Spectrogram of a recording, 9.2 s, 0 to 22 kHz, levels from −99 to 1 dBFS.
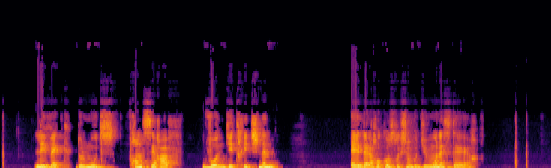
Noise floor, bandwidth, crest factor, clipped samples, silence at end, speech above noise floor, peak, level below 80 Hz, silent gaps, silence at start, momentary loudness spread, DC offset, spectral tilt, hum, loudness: -73 dBFS; 9 kHz; 16 dB; under 0.1%; 0.6 s; 59 dB; -2 dBFS; -60 dBFS; none; 0.6 s; 14 LU; under 0.1%; -5.5 dB/octave; none; -15 LUFS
